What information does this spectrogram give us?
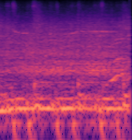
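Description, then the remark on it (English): A concert crowd shouts along with the band, roaring in a dense, continuous wash of noise, with a steady low musical drone from the band sustained underneath for the full two seconds. “Do a little bit of shouting along with the band here.”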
